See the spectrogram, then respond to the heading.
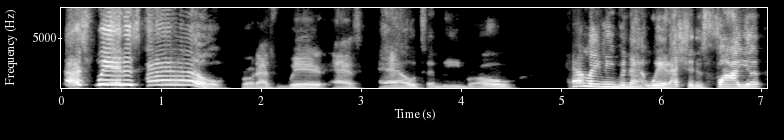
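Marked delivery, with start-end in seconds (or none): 0.0-1.7 much higher pitched, slow exclaim; outburst. Real, not acted. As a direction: cry out in disbelief, drawn out.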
